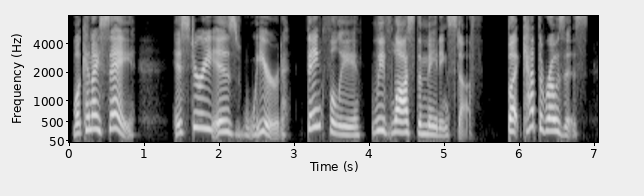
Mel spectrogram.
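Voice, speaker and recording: A woman's voice: on the high side, sing-song, unhurried, fairly bright tone, no room sound, clean studio sound. A woman voicing a wry, geeky young woman in a video game, with a casual, sardonic and playful manner. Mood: upbeat announcing. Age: young adult. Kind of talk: naturalistic game voice acting.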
